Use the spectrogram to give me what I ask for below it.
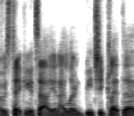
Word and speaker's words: bicicletta: So my favorite word is the Italian word for bicycle, bicicletta. Mm. I always really liked the way you pronounced C-I in Italian as chi.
